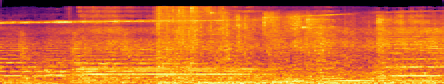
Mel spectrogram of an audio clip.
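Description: Sustained orchestral film score, joined about a second and a half in by a spaceship's engine noise swelling up with a faint high whine as the ship lifts off.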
